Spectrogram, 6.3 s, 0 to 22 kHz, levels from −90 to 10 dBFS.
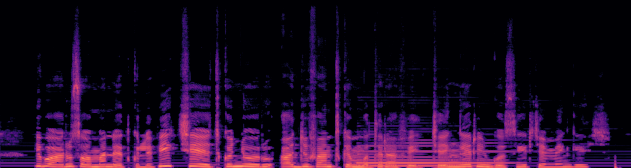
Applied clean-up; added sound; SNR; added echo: classical method spectral subtraction.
